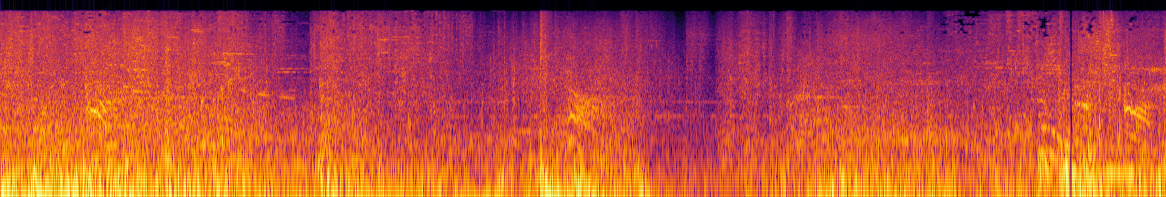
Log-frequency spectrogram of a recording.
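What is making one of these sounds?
Magic spells whoosh and crackle in a fast fantasy battle.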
